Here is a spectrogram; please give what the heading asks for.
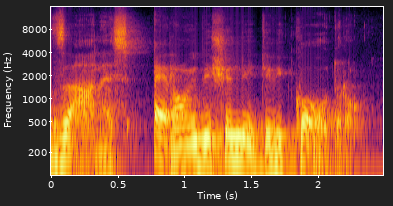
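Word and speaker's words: Ἴανες: Pausania narra che gli Ioni, abitanti di Atene, riportati in greco antico con Ianes, pronunciato Zanes, erano i discendenti di Codro, ultimo re di Atene, ucciso forse dagli Achei.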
